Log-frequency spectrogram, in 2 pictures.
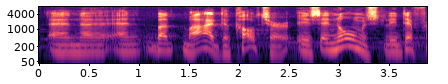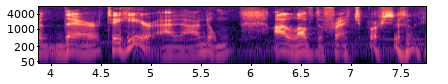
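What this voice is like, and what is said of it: French accent in English. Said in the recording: “they notice my accent, that I come from the other side of the channel”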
